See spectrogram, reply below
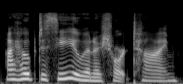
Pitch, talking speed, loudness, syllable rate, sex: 200 Hz, 295 wpm, -18 LUFS, 5.3 syllables/s, female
